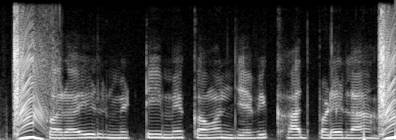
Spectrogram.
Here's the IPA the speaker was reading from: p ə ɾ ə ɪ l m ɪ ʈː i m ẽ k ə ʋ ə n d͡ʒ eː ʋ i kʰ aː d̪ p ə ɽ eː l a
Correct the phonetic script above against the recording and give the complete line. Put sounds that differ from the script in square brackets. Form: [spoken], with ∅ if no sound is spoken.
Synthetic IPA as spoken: p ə ɾ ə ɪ l m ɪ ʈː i m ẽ k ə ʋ ə n d͡ʒ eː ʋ i kʰ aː d̪ p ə ɽ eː l a

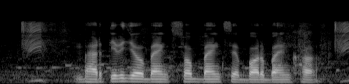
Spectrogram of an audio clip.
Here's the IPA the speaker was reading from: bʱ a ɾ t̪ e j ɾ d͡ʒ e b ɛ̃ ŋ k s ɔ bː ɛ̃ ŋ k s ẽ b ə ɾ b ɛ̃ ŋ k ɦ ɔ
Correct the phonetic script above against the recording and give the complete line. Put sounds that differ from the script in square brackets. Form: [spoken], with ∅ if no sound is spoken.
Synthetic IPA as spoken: bʱ a ɾ t̪ [i] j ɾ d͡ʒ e b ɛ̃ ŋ k s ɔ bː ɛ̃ ŋ k s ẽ b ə ɾ b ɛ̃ ŋ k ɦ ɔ

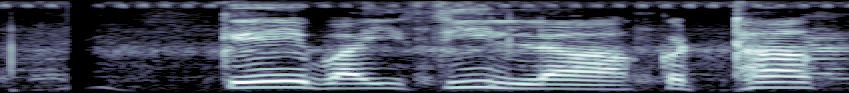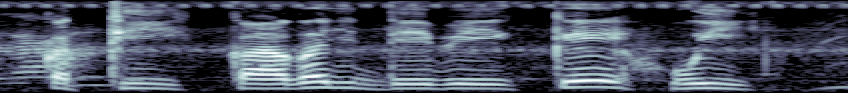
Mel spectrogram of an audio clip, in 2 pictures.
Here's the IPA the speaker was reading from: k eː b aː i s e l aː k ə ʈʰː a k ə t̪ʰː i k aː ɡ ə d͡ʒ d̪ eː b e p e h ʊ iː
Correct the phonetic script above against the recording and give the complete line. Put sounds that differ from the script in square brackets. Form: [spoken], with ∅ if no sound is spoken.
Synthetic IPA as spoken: k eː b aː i s [i] l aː k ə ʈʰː a k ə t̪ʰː i k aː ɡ ə d͡ʒ d̪ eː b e [k] e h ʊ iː

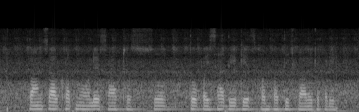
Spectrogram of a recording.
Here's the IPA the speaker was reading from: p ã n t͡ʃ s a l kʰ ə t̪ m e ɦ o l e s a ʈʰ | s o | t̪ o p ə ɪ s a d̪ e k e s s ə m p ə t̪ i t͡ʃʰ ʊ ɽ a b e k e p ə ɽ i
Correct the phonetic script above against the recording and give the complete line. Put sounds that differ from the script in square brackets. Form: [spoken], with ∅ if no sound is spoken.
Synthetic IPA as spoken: p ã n t͡ʃ s a l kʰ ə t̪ m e ɦ o l e s a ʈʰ | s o | t̪ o p ə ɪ s a d̪ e k e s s ə m p ə t̪ i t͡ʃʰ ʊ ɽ a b e k e p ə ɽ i

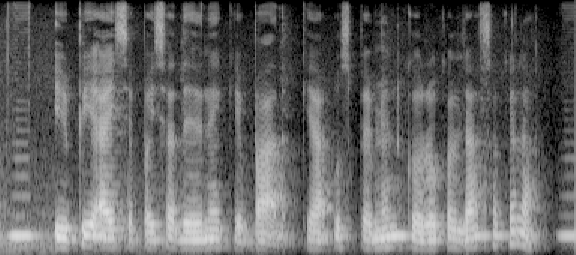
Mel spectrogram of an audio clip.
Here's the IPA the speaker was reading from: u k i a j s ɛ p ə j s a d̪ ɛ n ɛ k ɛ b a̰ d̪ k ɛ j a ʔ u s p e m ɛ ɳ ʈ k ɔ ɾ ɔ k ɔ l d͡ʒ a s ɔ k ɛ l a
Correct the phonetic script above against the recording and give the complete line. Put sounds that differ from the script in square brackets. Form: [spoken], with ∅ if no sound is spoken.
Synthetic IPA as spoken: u [p] i a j s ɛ p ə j s a d̪ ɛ n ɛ k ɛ b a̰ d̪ k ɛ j a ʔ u s p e m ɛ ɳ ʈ k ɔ ɾ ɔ k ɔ l d͡ʒ a s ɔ k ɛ l a

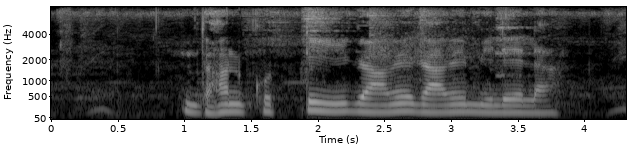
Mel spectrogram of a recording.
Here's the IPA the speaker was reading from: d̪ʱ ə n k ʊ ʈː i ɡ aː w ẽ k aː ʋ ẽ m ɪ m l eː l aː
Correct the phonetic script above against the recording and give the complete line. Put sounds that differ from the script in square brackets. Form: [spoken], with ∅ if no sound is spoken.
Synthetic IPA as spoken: d̪ʱ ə n k ʊ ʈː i ɡ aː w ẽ [ɡ] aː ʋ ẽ m ɪ [∅] l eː l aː

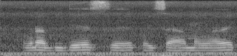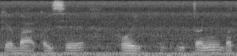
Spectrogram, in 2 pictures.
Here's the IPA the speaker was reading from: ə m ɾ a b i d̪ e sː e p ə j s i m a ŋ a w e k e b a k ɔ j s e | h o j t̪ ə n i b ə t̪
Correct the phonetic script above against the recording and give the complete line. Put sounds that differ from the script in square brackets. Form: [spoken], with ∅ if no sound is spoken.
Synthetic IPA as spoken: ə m ɾ a b i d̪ e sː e p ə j s [a] m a ŋ a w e k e b a k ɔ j s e | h o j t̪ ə n i b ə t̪

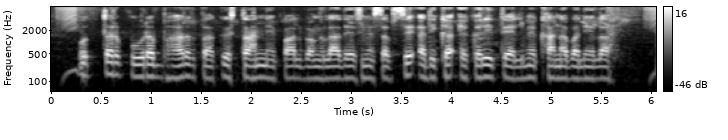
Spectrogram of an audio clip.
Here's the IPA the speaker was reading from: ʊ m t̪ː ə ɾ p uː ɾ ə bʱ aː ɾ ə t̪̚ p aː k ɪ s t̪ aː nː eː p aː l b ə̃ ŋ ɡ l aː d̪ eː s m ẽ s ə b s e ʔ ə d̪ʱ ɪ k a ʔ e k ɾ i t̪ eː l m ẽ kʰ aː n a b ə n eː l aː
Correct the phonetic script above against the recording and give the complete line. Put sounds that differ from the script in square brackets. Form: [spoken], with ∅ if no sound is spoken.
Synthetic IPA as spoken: ʊ [∅] t̪ː ə ɾ p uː ɾ ə bʱ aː ɾ ə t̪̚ p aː k ɪ s t̪ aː nː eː p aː l b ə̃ ŋ ɡ l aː d̪ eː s m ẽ s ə b s e ʔ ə d̪ʱ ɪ k a ʔ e k ɾ i t̪ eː l m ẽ kʰ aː n a b ə n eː l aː

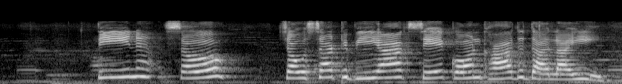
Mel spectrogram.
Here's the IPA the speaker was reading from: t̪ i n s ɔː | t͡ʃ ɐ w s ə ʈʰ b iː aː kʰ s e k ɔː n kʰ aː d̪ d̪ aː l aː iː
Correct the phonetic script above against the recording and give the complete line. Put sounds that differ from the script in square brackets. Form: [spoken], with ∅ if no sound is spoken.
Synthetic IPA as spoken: t̪ [iː] n s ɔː | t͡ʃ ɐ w s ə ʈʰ b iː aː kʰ s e k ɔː n kʰ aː d̪ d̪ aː l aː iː

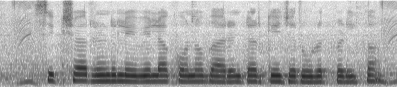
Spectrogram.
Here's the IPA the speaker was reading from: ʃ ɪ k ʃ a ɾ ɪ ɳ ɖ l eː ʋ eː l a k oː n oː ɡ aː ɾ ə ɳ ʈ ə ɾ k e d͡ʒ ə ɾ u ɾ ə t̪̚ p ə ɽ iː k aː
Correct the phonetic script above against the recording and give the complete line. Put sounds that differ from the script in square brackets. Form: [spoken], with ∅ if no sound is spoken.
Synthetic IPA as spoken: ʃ ɪ k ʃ a ɾ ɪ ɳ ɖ l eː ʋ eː l a k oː n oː ɡ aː ɾ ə ɳ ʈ ə ɾ k e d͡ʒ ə ɾ [uː] ɾ ə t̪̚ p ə ɽ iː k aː

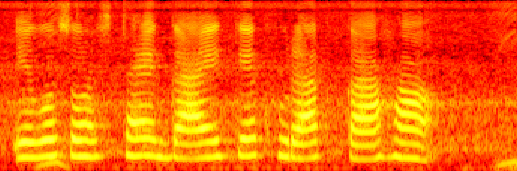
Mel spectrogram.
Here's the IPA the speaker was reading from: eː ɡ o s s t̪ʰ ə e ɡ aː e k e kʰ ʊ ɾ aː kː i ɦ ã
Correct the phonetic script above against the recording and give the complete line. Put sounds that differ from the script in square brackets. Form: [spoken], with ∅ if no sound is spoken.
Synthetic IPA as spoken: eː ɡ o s s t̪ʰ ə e ɡ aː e k e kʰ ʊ ɾ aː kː [a] ɦ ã

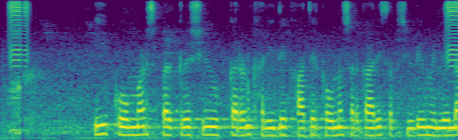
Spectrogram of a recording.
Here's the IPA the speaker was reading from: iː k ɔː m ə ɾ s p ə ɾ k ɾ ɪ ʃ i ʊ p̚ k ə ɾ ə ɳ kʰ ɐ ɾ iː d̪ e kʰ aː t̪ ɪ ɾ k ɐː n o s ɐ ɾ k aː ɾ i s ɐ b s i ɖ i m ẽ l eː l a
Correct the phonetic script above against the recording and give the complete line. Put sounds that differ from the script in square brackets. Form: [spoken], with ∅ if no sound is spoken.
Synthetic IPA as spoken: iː k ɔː m ə ɾ s p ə ɾ k ɾ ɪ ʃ i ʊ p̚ k ə ɾ ə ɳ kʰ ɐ ɾ iː d̪ e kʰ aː t̪ ɪ ɾ k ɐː n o s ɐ ɾ k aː ɾ i s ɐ b s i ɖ i m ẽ l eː l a

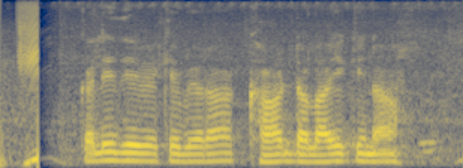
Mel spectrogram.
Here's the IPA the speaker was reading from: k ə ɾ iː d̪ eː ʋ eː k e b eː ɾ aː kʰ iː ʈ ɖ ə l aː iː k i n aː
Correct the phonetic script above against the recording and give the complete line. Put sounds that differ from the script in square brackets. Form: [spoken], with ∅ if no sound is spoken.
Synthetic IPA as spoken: k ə [l] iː d̪ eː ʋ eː k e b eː ɾ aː kʰ [aː] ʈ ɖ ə l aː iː k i n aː

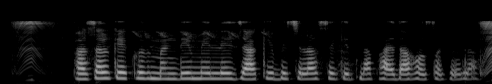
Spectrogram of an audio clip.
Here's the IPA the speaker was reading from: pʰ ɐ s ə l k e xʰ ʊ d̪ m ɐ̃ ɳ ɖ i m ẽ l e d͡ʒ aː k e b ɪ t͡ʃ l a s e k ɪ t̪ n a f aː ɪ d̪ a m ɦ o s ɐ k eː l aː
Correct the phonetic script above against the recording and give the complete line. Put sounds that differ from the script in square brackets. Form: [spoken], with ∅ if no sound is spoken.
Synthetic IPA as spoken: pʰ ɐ s ə l k e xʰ ʊ d̪ m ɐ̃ ɳ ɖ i m ẽ l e d͡ʒ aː k e b ɪ t͡ʃ l a s e k ɪ t̪ n a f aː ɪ d̪ a [∅] ɦ o s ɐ k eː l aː

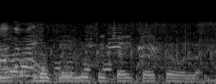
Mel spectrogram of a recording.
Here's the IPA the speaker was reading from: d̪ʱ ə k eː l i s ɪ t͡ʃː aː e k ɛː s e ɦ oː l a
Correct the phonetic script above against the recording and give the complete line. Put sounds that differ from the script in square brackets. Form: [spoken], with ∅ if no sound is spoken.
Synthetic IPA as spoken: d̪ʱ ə k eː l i s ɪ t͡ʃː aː [i] k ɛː s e ɦ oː l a

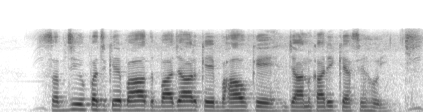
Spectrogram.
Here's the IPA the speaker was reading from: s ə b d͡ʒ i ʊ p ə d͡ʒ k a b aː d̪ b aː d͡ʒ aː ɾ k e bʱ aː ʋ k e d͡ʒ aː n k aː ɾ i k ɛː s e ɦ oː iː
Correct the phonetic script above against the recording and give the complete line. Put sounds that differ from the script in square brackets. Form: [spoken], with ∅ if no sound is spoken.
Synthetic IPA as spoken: s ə b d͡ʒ i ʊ p ə d͡ʒ k [e] b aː d̪ b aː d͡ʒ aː ɾ k e bʱ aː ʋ k e d͡ʒ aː n k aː ɾ i k ɛː s e ɦ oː iː

